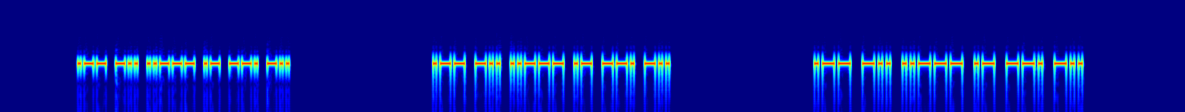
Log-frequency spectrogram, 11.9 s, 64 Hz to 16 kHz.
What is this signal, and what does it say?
Morse code, heard as a keyed tone, about 33 wpm, 700 Hz. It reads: WD2AGD WD2AGD WD2AGD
